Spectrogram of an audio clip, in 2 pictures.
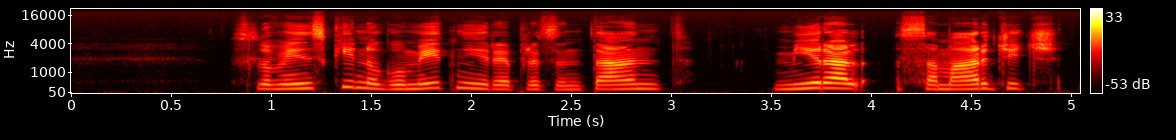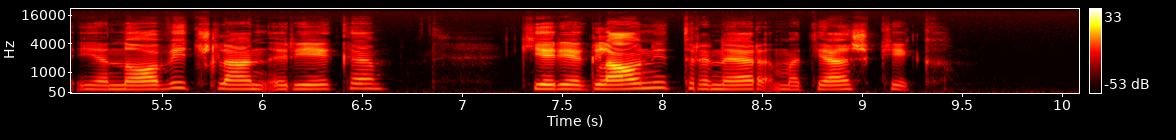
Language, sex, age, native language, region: Slovenian, female, 30-49, Slovenian, Central Slovenia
